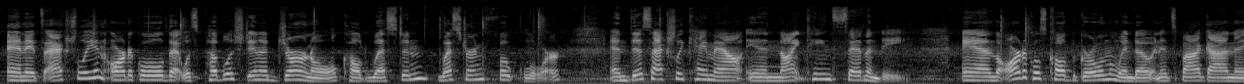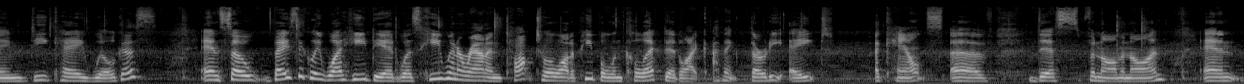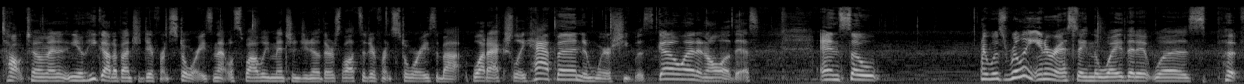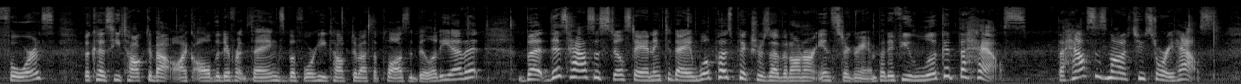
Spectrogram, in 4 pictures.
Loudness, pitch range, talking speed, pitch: -24 LUFS, 165-230 Hz, 200 wpm, 190 Hz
